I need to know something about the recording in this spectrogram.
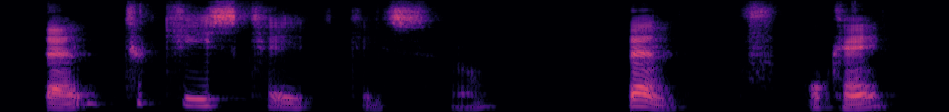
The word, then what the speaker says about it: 특히: So, it became 특히. Because 그 and 흐 met. 그 and 흐. So it's same for other pronunciations like 드 and 흐는 드 and 흐, 트 and 브 and 흐, 프 like this.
